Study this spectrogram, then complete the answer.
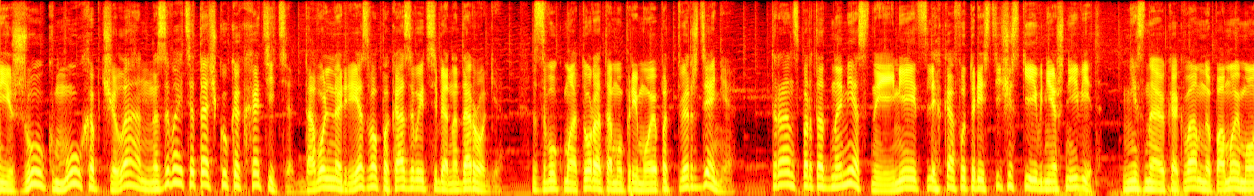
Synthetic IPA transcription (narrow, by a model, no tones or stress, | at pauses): ʐukmuxəpt͡ɕɪlˠanːəzɨvajtʲɪt̪at͡ɕkʊkakxɐtʲitʲɪd̪ɐvo̞lʲnəɾʲe̞zvəpɐkazɨvəjɪt̪sʲɪbʲanəd̪ɐɾo̞ɡʲɪ | zvukmɐt̪o̞ɾət̪ɐmupɾʲɪmo̞jəpət̪ːvʲɪrʐdʲenʲɪ̰jə̰ | t̪ɾanspərt̪ɐd̪nɐmʲe̞snɨjɪmʲejɪt̪sʲlʲɪxkafʊt̪ʊɾʲɪsʲtʲit͡ɕɪskʲɪjɪvnʲe̞ʂnʲɪjvʲit̪nʲɪznajʊkakvamno̞pɐmo̞jɪmʊ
